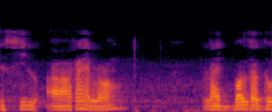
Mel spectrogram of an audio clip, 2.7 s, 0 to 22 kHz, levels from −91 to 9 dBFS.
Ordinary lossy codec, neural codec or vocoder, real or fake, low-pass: AAC, 32 kbps; codec, 16 kHz in and 24 kHz out, 2.2 kbps, FireRedTTS-2 codec; fake; 7.2 kHz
